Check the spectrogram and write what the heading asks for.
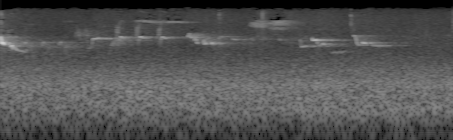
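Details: A European robin perched in the Kennemer dunes at Heemskerk, Netherlands, sings thin, high, wistful phrases of sliding and trilled notes broken by short pauses, over a steady background of wind and rustling leaves.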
